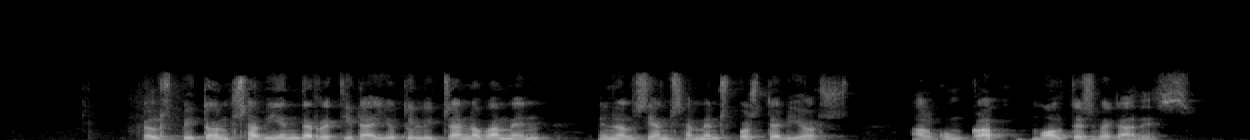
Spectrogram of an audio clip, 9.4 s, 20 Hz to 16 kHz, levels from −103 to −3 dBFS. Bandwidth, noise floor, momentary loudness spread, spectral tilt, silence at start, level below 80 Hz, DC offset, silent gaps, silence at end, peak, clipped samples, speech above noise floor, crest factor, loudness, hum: 7.6 kHz; under -90 dBFS; 11 LU; -6 dB/octave; 1.1 s; -76 dBFS; under 0.1%; none; 0.5 s; -18 dBFS; under 0.1%; over 51 dB; 22 dB; -39 LUFS; none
